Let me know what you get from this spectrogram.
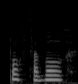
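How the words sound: It is said with a strong French accent. "I said por favor with the most French accent I've ever used"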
